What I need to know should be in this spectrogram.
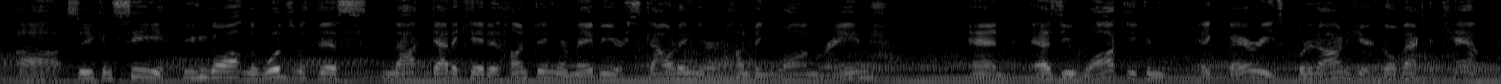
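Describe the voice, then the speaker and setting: A man's voice comes through dry with no echo beneath loud background noise. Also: moderate pace. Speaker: outdoor primitive skills demonstrator. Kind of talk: casual tutorial rant. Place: open country.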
